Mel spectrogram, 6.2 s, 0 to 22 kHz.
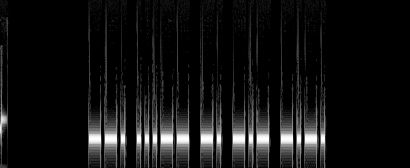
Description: Morse code, heard as a keyed tone, about 19 wpm, 700 Hz. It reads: G3NKC
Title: Call Signs Repeated 2x - 20wpm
